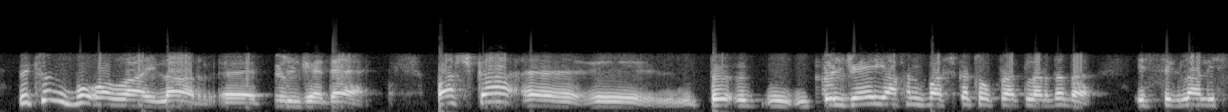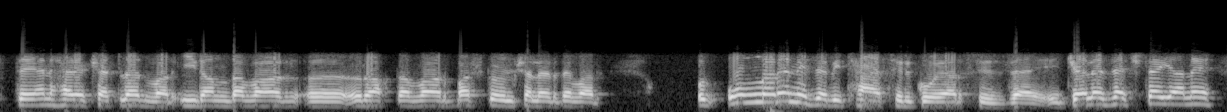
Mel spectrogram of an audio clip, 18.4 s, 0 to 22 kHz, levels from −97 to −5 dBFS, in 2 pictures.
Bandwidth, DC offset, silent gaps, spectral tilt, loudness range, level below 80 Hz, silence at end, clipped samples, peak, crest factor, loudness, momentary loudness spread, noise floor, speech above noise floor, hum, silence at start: 4.6 kHz; under 0.1%; none; -7.5 dB/octave; 1 LU; -70 dBFS; 0.1 s; under 0.1%; -10 dBFS; 14 dB; -25 LUFS; 5 LU; -58 dBFS; 33 dB; none; 0.15 s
